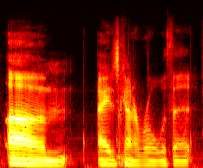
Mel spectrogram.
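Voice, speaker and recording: A man's voice: on the low side, level tone, moderate pace, pushed and bright, clear, resonant tone, dry recording. A man with a Rhode Island accent, a game developer chatting casually on a live stream, rambling with lots of fillers and laughs.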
